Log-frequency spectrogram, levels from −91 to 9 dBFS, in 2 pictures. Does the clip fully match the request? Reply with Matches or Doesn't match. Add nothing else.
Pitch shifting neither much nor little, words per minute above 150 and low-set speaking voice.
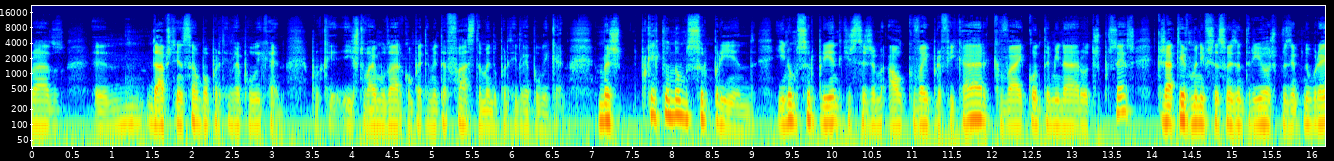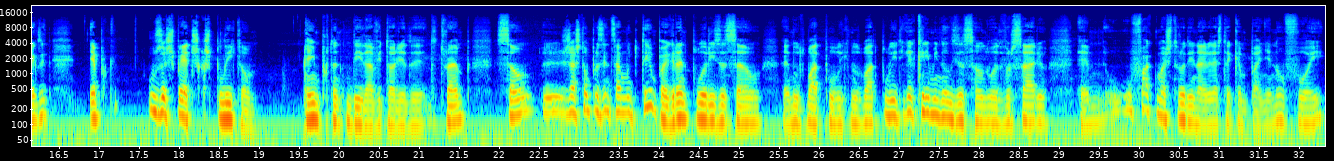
Matches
